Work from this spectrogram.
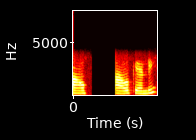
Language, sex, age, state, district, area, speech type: Telugu, female, 18-30, Andhra Pradesh, Palnadu, rural, conversation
